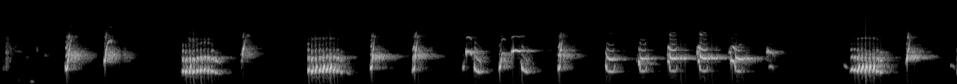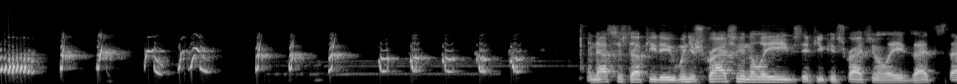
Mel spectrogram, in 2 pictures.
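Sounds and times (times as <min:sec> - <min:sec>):
soft turkey clucks and yelps on a mouth call: 0:00.0 - 0:15.2
speech: 0:15.5 - 0:19.1.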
